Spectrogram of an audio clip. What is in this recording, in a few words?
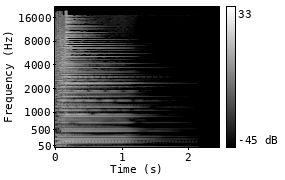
Bb Suspended 4th Bb down Guitar; Bbsus4 strummed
